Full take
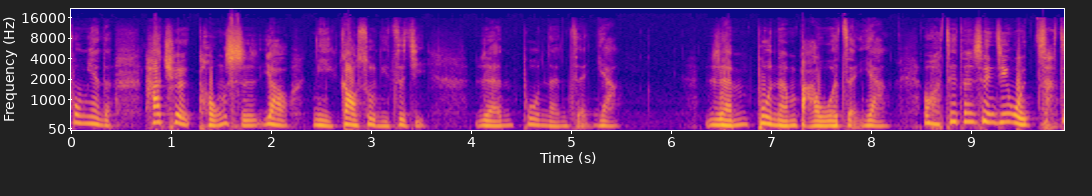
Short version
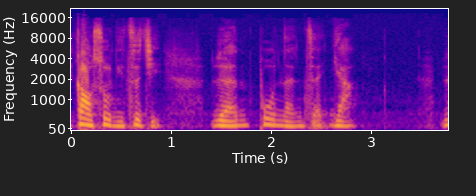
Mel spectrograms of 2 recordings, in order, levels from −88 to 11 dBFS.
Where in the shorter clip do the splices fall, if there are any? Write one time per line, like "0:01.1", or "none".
none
